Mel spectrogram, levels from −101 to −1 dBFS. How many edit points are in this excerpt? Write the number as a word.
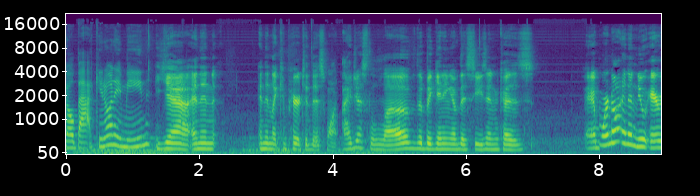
two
